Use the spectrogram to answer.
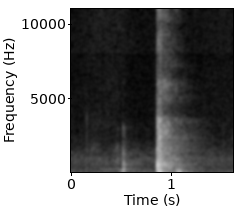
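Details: A brief throat click, then a single short, slightly hoarse cough from an adult female yoga instructor with a croaky voice after recent laryngitis, while teaching a lunge sequence; cough.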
